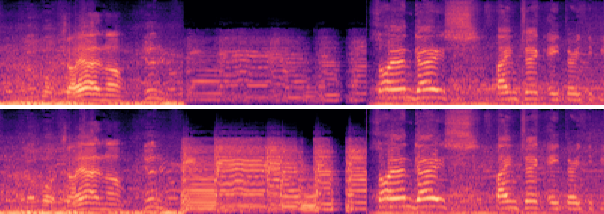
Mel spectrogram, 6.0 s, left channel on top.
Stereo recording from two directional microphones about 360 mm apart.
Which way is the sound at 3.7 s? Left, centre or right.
Centre.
